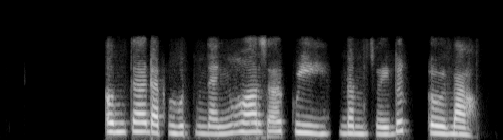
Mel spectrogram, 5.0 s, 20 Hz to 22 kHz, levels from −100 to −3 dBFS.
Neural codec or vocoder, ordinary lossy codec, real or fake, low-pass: codec, 16 kHz, 1 kbps, X-Codec, HuBERT features, trained on general audio; Opus, 32 kbps; fake; 7.2 kHz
